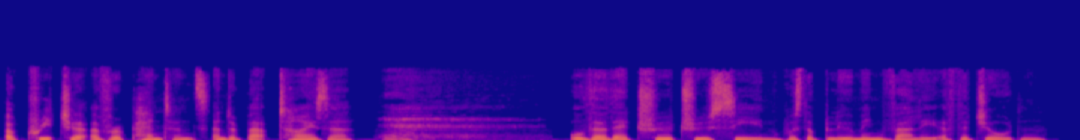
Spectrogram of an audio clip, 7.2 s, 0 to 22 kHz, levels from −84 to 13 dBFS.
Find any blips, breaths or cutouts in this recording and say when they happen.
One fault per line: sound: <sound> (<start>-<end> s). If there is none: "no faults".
sound: sigh (2.5-3.7 s)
